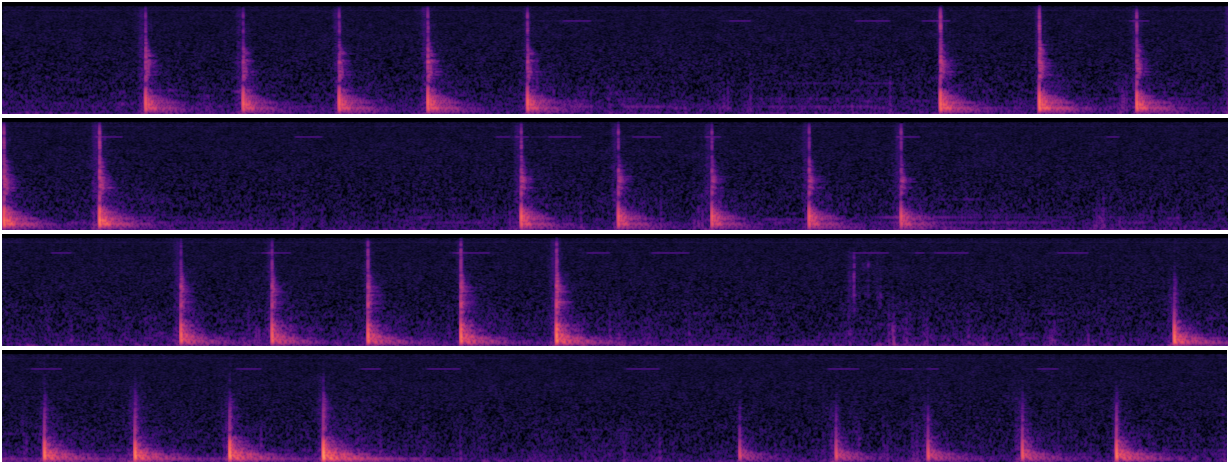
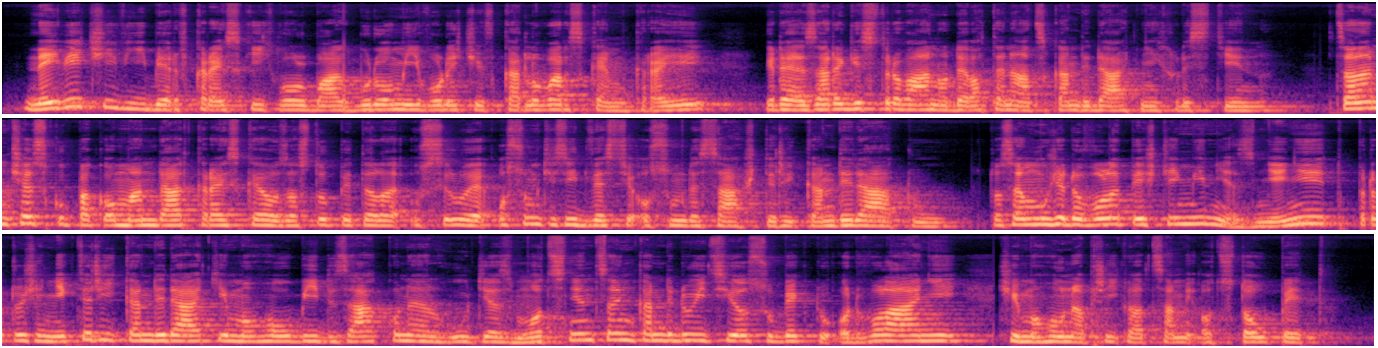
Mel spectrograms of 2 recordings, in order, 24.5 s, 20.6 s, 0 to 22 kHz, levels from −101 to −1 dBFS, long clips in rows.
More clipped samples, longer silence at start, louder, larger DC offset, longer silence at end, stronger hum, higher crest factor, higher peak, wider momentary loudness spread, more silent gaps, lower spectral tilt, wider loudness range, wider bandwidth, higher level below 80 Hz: neither; first, 0.7 s vs 0.1 s; second, -44 LUFS vs -18 LUFS; neither; first, 0.35 s vs 0.2 s; neither; first, 34 dB vs 16 dB; second, -12 dBFS vs 0 dBFS; first, 26 LU vs 8 LU; neither; about the same, -5.5 dB/octave vs -6 dB/octave; first, 10 LU vs 2 LU; about the same, 19 kHz vs over 20 kHz; second, -72 dBFS vs -56 dBFS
